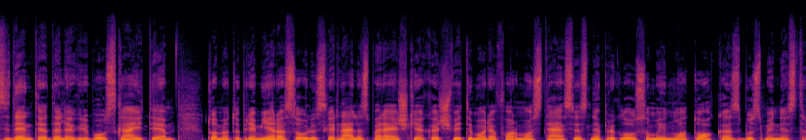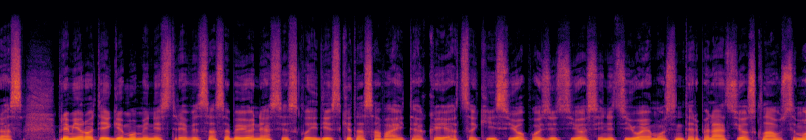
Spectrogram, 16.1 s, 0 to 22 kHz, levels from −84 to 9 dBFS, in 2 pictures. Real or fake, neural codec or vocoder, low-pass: real; none; 19.8 kHz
